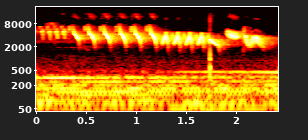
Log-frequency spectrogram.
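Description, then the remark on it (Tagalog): A handmade wooden bird-call whistle, made by locals, blown in a quick, steady run of about a dozen bright descending chirps, fairly loud, imitating birdsong, with no voices over it. “Parang pito? Opo, ma'am. Pito na tunog ibon po. Yari ito sa kahoy.”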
